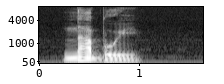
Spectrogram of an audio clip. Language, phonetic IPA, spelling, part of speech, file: Polish, [ˈnabuj], nabój, noun, Pl-nabój.ogg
